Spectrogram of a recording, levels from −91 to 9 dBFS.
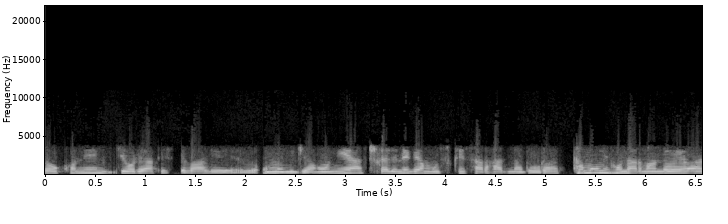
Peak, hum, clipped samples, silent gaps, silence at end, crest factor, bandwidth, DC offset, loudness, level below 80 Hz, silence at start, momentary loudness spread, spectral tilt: -8 dBFS; none; under 0.1%; none; 0 s; 12 dB; 5 kHz; under 0.1%; -21 LUFS; -70 dBFS; 0 s; 5 LU; -8.5 dB/octave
